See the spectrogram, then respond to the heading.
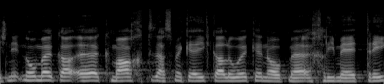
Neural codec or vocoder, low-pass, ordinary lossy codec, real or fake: none; 14.4 kHz; none; real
